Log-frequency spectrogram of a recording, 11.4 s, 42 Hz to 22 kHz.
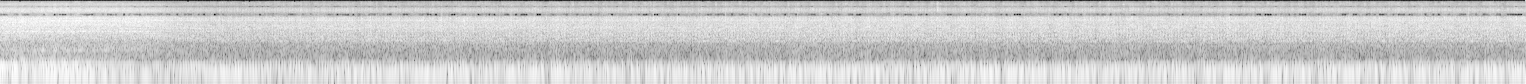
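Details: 2019 BMW S1000XR Gen 1 motorcycle at idle: a light, fast, uneven rattle over the low engine note; cam chain rattle is suspected but not confirmed.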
